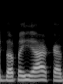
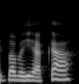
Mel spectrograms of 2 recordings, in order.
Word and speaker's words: Baba Yaga: teachings from Baba Yaga, as you correctly pronounce it in Russian. We say Baba Yaga, but actually Baba Yaga in Russian.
